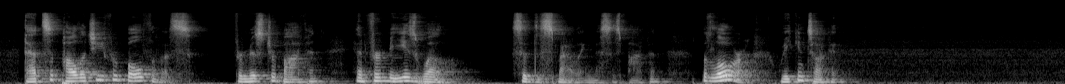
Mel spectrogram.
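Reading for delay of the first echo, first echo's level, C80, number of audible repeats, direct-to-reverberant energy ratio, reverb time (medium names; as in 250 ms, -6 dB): no echo, no echo, 17.0 dB, no echo, 11.0 dB, 0.70 s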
